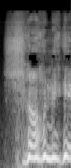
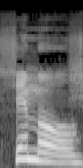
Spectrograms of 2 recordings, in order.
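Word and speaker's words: Shoni Schimmel: Did I say it right? – No. – Simi Shomo? – Shoni. – Shomo Shomo. How do you say it? – Oh, my gosh. Shoni. – Shoni Shimble. – Shimmel. – Shimmel. I like Shoni.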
